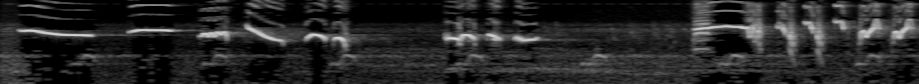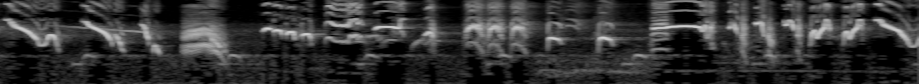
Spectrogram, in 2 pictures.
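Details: Sustained, rich song of a female Oriental magpie-robin in the early morning, aimed at provoking males: rapid chains of loud whistles, downslurred notes and sharp chips with few pauses, building denser toward the end.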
